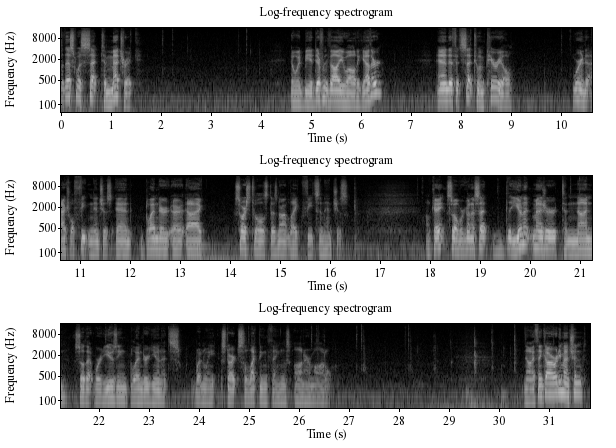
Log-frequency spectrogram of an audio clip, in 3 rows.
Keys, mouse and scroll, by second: 2.1-3.8 drag, 8.1-10.3 drag, 17.8-18.3 drag, 19.4 click, 22.2 click, 23.5 click, 25.0 click, 26.3 click, 27.2 click, 28.2 click, 28.7 scroll down 7, 30.4 shift+middle click.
